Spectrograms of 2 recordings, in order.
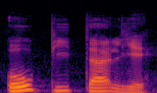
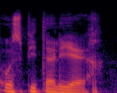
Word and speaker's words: hospitalier: termine par une consonne, la consonne n'est pas prononcée, donc hôpitalier et non pas hospitalière ou lière.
